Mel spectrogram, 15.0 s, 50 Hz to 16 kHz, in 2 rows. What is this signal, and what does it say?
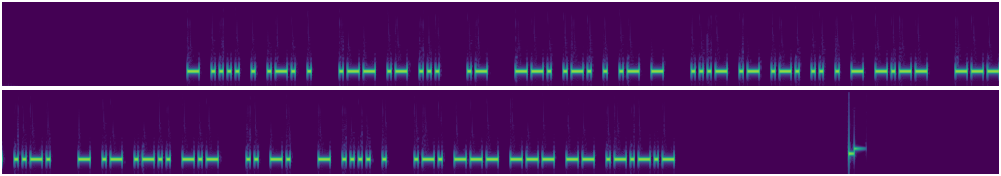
Morse code, heard as a keyed tone, about 40 wpm, 700 Hz. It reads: THERE WAS A GREAT VARIETY OF TALK IN THE ROOM.
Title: Sentences from Top 1000 Words - Review Part 4 - 40wpm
